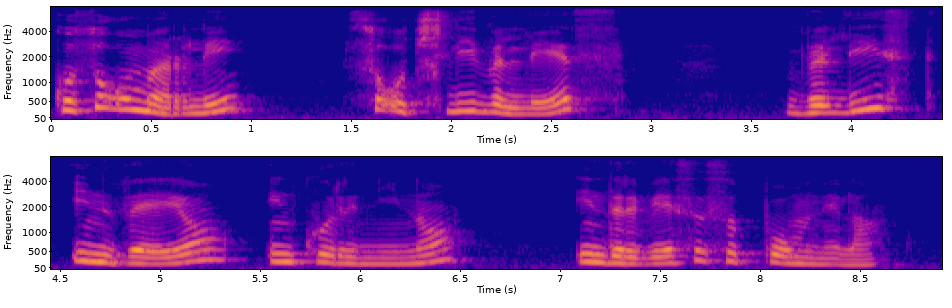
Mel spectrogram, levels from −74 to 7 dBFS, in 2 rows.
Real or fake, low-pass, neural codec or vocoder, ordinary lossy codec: real; 7.2 kHz; none; none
